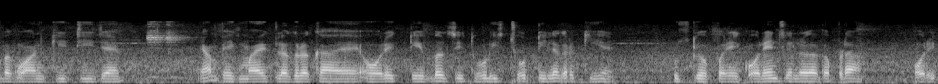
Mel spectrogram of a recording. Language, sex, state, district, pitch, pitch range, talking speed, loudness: Hindi, male, Rajasthan, Bikaner, 135 Hz, 130-135 Hz, 190 wpm, -16 LUFS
